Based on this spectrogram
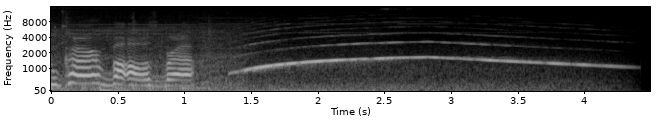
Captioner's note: sirens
